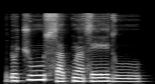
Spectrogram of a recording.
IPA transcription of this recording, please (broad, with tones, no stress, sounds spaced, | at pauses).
ɗ ʊ˨ t͡ʃ uː˦ s a˨ kʷ ã˦˨ s eː˦ d uː˨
